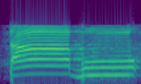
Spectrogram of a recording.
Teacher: واو مدہ ہے، ہونٹوں کو کامل گول کر کے ایک الف کی مقدار میں اسے بھی کھینچ کر ادا کرنا ہے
